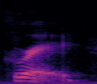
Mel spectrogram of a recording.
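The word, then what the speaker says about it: greige: It's spelled G-R-E-I-G-E, but it's pronounced gray.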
